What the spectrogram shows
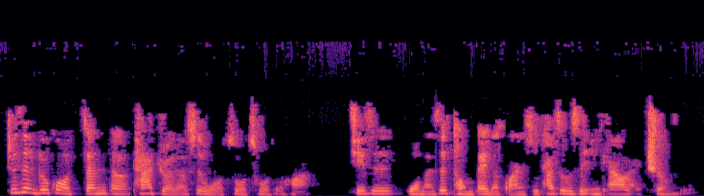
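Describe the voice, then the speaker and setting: A young woman co-hosting a podcast, telling a family story in an animated, indignant way. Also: medium pitch, a little fast, creaky, breathy edge, no echo. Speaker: podcast co-host. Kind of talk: casual storytelling chat. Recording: dull lo-fi dry sound.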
